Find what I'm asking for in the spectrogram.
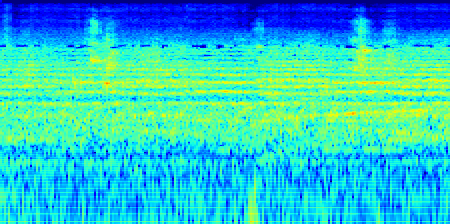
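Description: A wailing fire truck siren sounds continuously amid heavy background noise at a fire in Santa Mesa, Manila, somewhat distant, with no clear talk.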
